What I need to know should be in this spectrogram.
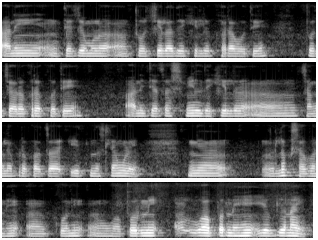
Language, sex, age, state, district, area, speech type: Marathi, male, 18-30, Maharashtra, Akola, rural, spontaneous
